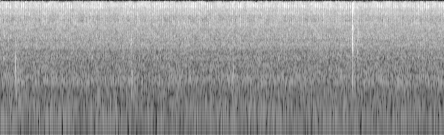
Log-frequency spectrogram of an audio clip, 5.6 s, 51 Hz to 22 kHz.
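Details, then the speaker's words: 2004 Lexus GX470 V8 after fixing a high-pitched squeal, blamed on a weak serpentine belt tensioner: low, smooth, even idle with only a faint occasional tick and no belt squeal; running cleanly. "No noise. Nice. It looks like it's running smooth."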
